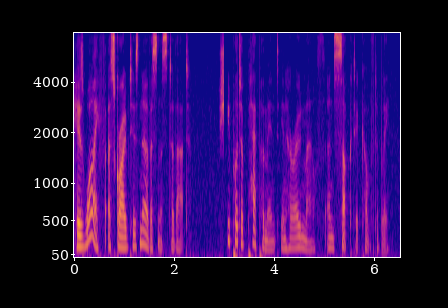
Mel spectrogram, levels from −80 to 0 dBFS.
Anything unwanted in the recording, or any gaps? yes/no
yes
